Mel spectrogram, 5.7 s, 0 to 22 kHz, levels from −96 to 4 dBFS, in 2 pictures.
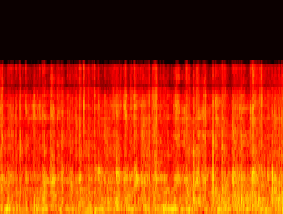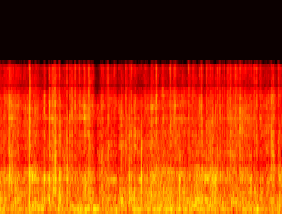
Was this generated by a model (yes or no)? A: yes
